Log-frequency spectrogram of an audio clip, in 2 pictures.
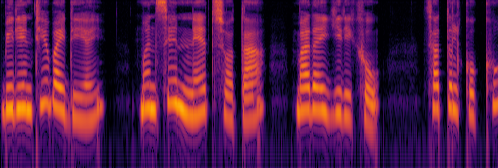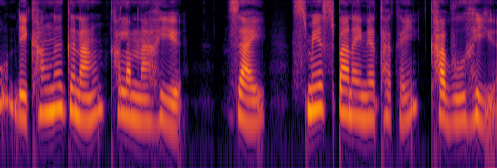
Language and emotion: Bodo, neutral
